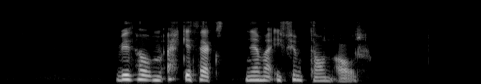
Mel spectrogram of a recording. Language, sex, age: Icelandic, female, 50-59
